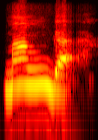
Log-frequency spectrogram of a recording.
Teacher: eng ini dia termasuk ke bunyi nasal, teman-teman. Ya, jadi aliran udara itu keluar dari rongga hidung, bukan dari mulut. Contohnya seperti kata mangga.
